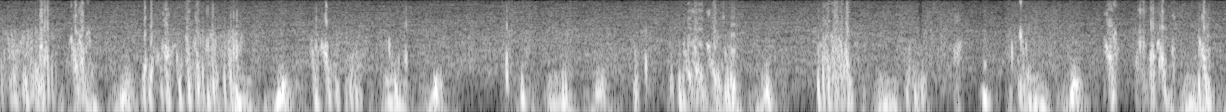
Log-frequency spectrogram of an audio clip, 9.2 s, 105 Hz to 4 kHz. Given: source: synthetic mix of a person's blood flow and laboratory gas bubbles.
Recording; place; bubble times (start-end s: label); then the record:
Doppler ultrasound of blood flow; precordium
0.00-0.44 s: bubbles
0.50-0.71 s: bubbles
1.04-1.84 s: bubbles
2.31-2.72 s: bubbles
2.88-3.07 s: bubbles
3.25-3.31 s: bubbles
3.76-3.85 s: bubbles
3.87-3.98 s: bubbles
4.19-4.30 s: bubbles
4.75-4.89 s: bubbles
5.00-5.57 s: bubbles
6.10-6.43 s: bubbles
6.78-6.96 s: bubbles
7.15-7.23 s: bubbles
7.33-7.45 s: bubbles
7.55-7.75 s: bubbles
8.26-8.40 s: bubbles
8.51-8.83 s: bubbles
8.95-9.11 s: bubbles
From the record:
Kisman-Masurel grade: 343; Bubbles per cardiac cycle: rolling drumbeat, 9 or more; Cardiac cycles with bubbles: 100%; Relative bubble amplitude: loud (0.450 to 0.775); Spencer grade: 3 (all of the cardiac periods contain showers or single bubble signals, but not dominating or overriding the cardiac motion signals); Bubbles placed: only in the low amplitude regions of the cardiac cycle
